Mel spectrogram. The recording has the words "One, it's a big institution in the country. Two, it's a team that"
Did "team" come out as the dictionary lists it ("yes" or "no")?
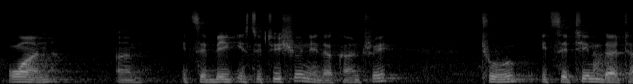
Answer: yes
